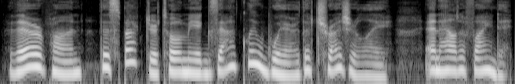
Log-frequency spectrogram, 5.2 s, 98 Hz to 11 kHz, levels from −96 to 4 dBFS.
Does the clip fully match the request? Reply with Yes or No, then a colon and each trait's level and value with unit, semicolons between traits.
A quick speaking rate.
No: average, 175 wpm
